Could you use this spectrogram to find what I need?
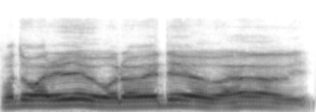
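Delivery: hammed-up helpless panic; mock freak-out. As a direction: imitate someone frantically freaking out. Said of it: "He's freaking out".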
